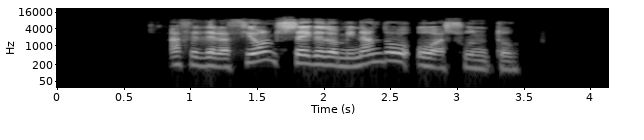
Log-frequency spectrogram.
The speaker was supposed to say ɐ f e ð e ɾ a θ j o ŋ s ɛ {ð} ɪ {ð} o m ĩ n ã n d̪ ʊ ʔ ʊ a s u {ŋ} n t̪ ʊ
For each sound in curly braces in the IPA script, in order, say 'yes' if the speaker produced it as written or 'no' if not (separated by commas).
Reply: no, yes, no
